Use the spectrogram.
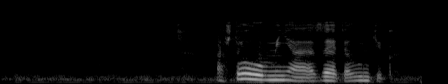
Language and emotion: Russian, neutral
